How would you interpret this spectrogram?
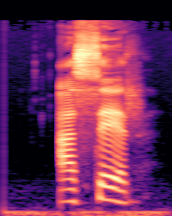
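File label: to do make, Spanish, female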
